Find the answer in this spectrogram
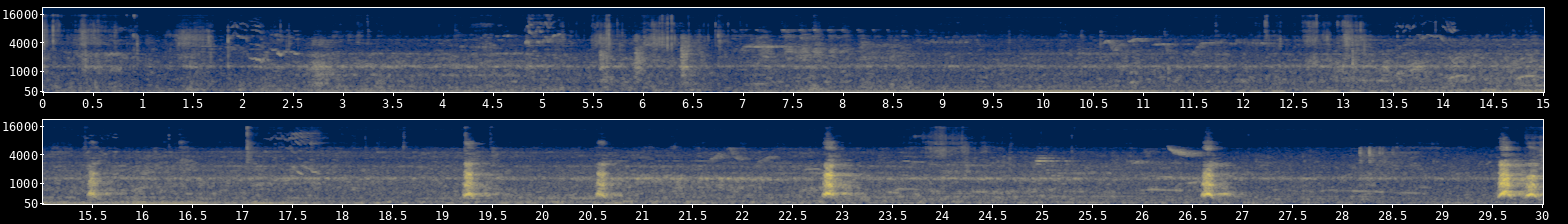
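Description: A dog barking: single sharp barks every few seconds from about halfway through, ending in a quick run of barks near the end.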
